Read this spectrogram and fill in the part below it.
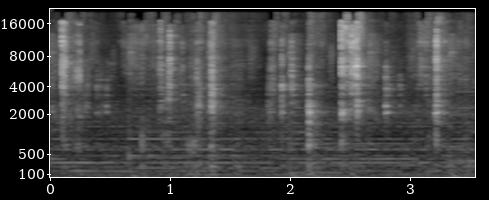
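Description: Cashew and raisin filling for moong dal kachori is stirred in a metal pan, with repeated close clinks and scrapes of a spoon against the pan under a faint sizzle, no talking.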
